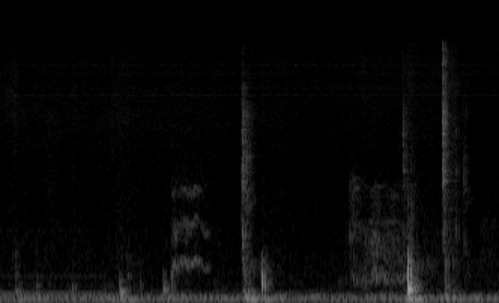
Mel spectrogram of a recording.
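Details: Recently neutered kittens, found abandoned in a roadside box, hungry and groggy on painkillers, indoors. Two short, wavering harmonic meows stand out, with soft thumps and sharp clicks of movement in a small room between them.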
